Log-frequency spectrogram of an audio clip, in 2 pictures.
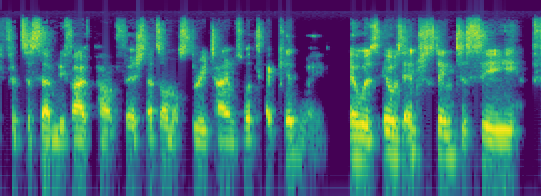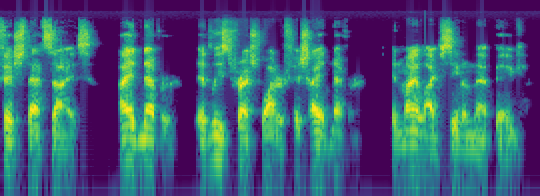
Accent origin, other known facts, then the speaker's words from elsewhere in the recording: Illinois, United States; I've been born and raised in Illinois my entire life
